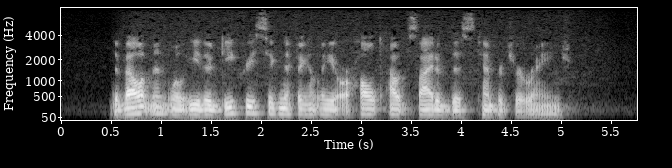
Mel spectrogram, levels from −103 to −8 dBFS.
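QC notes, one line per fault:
No faults heard anywhere in the speech recording.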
